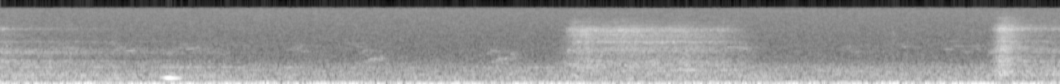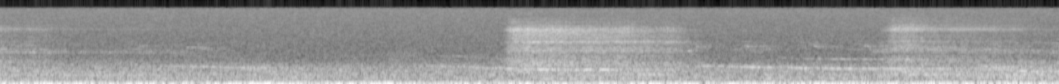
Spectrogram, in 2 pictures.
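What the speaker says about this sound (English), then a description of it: "Inhale through the nose." Deep inhalation through the nose during a guided breathing exercise, heard as several soft, airy breaths in a steady rhythm over a low, constant background hiss.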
